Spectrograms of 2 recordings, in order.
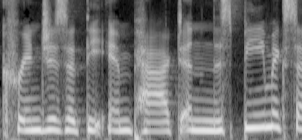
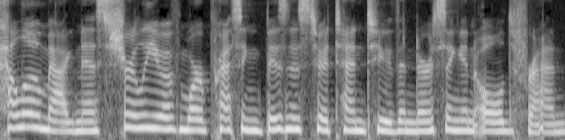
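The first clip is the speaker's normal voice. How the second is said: ordinary talk, nothing marked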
